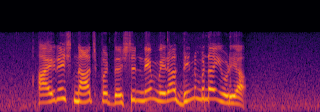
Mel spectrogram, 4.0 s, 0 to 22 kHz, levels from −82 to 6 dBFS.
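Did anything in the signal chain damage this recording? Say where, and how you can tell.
Yes, at the input stage: gain pumping throughout, with the gain swinging roughly 10 dB, likely overdriven mic gain feeding a fast limiter.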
